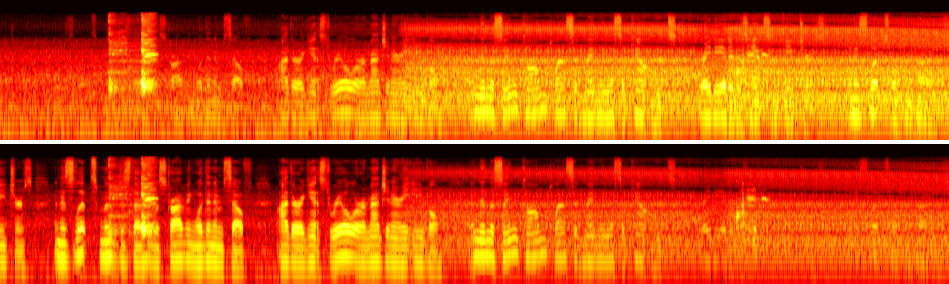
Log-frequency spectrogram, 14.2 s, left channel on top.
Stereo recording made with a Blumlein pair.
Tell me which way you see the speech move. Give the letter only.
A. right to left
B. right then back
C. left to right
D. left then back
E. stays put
A.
